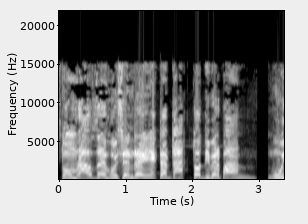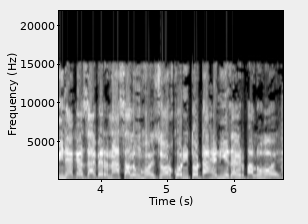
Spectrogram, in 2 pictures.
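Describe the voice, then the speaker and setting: A woman's voice: extremely high pitch, fast, pushed and bright. A woman voicing a whiny, cheeky, food-obsessed village youngster in a comic cartoon, complaining and scolding. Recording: music bed under the voice.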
